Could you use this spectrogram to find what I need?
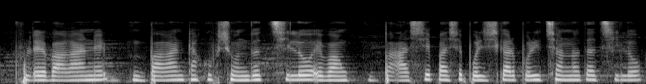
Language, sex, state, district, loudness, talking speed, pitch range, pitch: Bengali, female, West Bengal, North 24 Parganas, -15 LUFS, 95 wpm, 195-215 Hz, 205 Hz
